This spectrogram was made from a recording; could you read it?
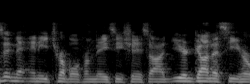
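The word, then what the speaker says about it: Chiasson: I love that you are giving the proper French pronunciation to Macy Chason.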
